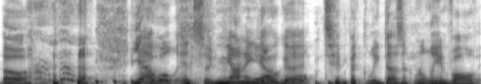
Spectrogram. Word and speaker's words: Jnana: Jnana? Yeah, well, Brian Rescue taught me how to pronounce it because it's Jnana. So it's like jnana, like a nasally jnana.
